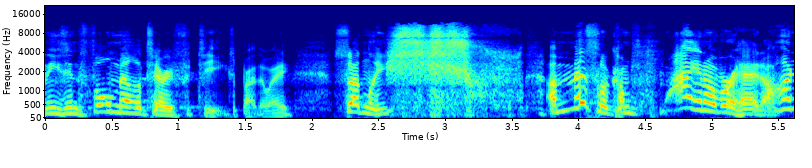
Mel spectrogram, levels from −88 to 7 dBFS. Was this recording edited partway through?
no; 0 cuts

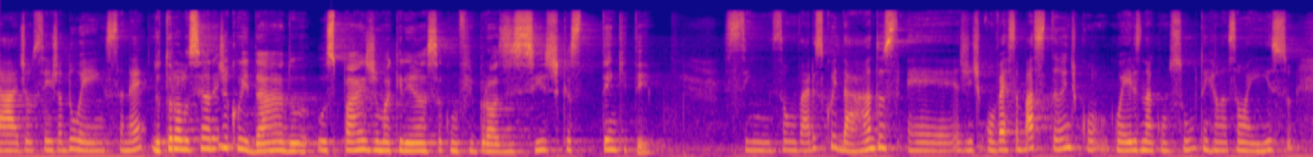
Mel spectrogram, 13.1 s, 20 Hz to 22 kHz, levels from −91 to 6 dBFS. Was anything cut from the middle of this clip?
yes; 1 cut; at 2.2 s

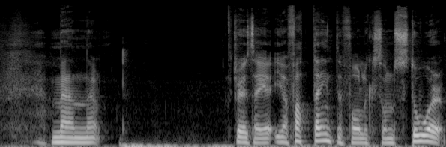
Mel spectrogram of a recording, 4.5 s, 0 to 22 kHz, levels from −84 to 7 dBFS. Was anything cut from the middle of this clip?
yes; 1 cut; at 2.4 s

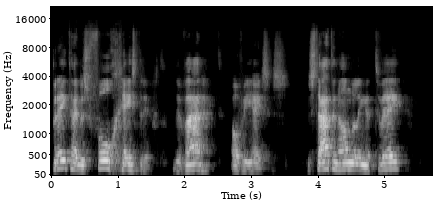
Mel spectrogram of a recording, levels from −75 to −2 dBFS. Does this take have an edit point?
yes; 2 cuts; at 1.8 s, 3.8 s

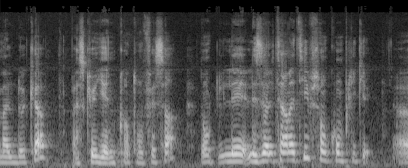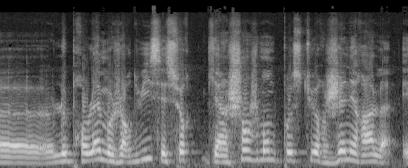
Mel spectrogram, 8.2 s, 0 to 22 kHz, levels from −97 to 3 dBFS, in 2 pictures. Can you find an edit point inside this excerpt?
yes; 2 cuts; at 1.2 s, 2.1 s

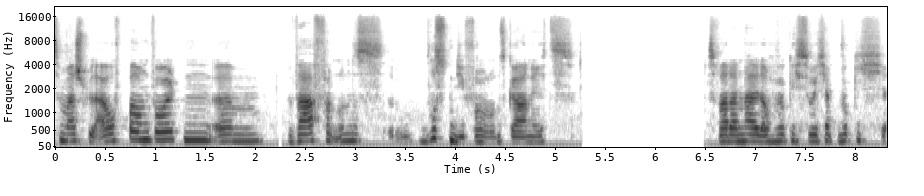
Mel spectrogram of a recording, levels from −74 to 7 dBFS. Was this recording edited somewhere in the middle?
no; 0 cuts

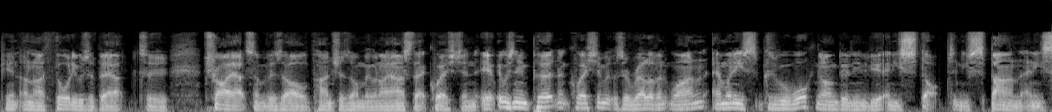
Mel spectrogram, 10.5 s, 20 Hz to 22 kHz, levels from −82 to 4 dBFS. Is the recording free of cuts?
no; 1 cut; at 4.9 s

